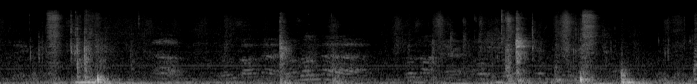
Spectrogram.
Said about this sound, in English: What you're listening to right now actually is the sound of the CITR outside. So I'm just going to close the door.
